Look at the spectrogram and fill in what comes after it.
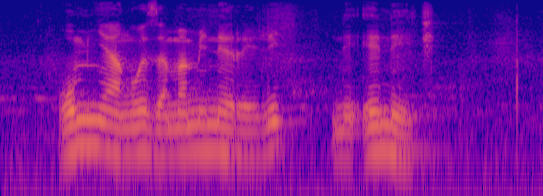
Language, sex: Zulu, male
